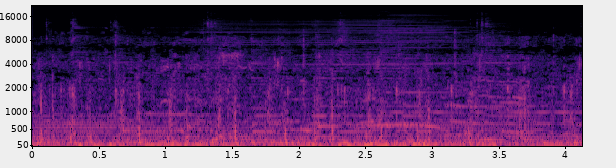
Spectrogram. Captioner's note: running footsteps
